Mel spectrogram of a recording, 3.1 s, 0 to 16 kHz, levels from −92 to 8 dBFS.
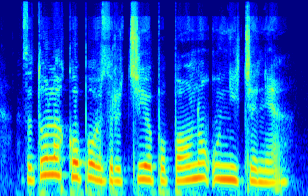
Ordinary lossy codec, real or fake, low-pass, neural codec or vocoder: Opus, 16 kbps; real; 14.4 kHz; none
